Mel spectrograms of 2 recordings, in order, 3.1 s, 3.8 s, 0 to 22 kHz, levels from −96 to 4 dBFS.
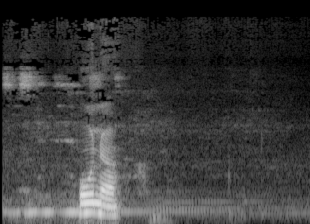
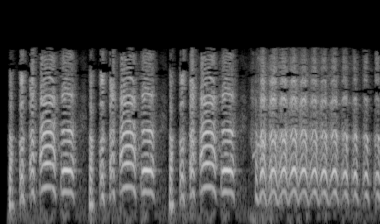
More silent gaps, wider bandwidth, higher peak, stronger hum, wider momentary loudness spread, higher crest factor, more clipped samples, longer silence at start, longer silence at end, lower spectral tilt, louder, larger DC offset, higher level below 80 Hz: neither; first, 16.5 kHz vs 10.5 kHz; first, -2 dBFS vs -6 dBFS; neither; first, 17 LU vs 6 LU; about the same, 20 dB vs 16 dB; neither; about the same, 0.05 s vs 0.1 s; first, 1.7 s vs 0 s; first, -6.5 dB/octave vs 1 dB/octave; first, -17 LUFS vs -20 LUFS; neither; first, -52 dBFS vs -64 dBFS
